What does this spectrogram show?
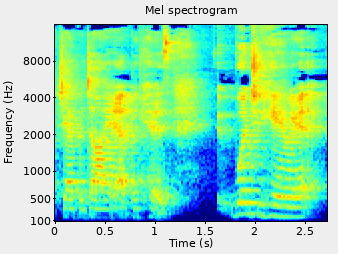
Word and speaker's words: Jebediah: So it's one of those biblical names, Jebediah. I prefer it Jebediah, and I must have known somebody who pronounced it Jebediah, because I always say it that way, but I think biblically it's Jebediah.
